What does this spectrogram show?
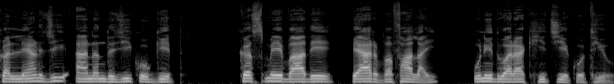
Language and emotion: Nepali, neutral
